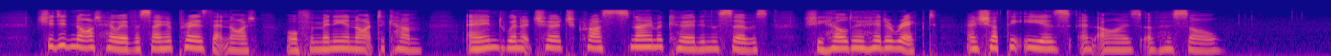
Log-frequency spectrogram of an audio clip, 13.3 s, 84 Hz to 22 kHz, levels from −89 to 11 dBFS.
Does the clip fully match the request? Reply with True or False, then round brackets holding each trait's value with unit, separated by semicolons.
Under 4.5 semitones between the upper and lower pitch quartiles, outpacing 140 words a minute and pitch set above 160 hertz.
True (2.5 semitones; 180 wpm; 185 Hz)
